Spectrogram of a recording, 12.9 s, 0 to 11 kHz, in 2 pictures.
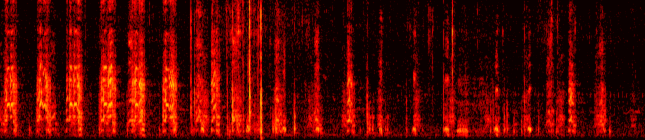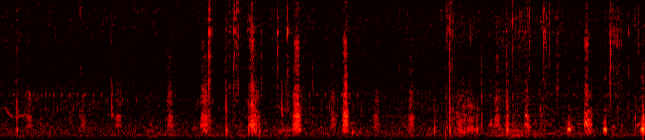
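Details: Chukar partridge calling in May 2024 at a rooftop decoy hunt for wild, mature partridges: a loud burst of rapid, evenly spaced chucking notes that breaks into scattered softer clucks and then fades to sparse faint notes.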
